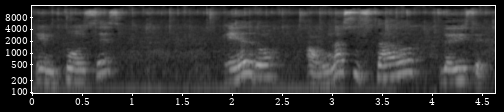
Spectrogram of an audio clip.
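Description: Woman, Sunday school teacher, highish and very lively delivery, recorded off-mic in an echoey room. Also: very slow. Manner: animated storytelling, asks children questions. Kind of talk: children's Bible story lesson. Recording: roomy echo, distant mic, faint background hum.

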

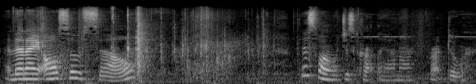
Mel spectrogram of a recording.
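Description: Her voice is mid-range and moderately paced, set against a noisy background. This family vlogger chats cheerfully to her audience on a handheld camera held at arm's length, starting in the car before heading into her kitchen and living room at home.

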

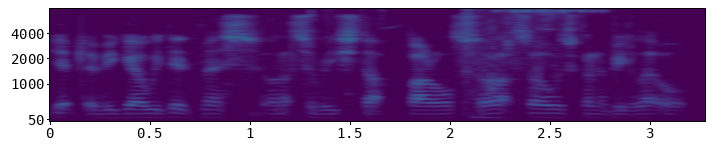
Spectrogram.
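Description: Excitable male gaming streamer. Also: on the low side, rapid-fire, slight background noise. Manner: shouts excitedly in fights, chatty when calm. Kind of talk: live gameplay commentary.

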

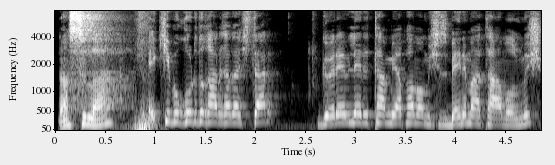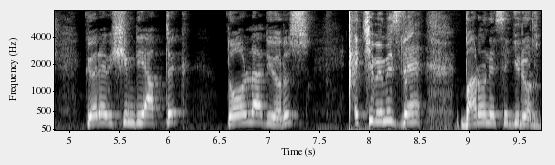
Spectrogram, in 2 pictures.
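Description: A young man with a slightly high voice talks his viewers through his game session. His commentary is casual and chatty, and he calls out to his audience as friends. He gets excitable easily. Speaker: gaming YouTuber.

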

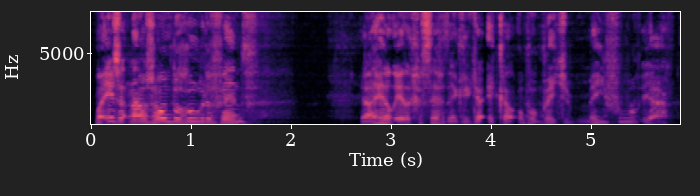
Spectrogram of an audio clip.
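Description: A man's voice: sits high, moderate pace, slightly rough. A Dutch man preaching a sermon as pastor, retelling a Bible story with acted-out lines and direct questions to his listeners. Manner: lively storytelling, voicing biblical characters, direct questions to the congregation. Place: church hall. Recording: long church reverb.

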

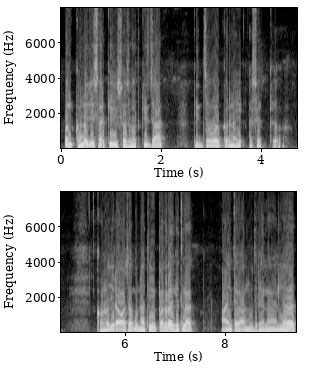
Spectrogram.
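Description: A man's voice: fairly low pitch, mellow. A man reading a story aloud and voicing a stern, commanding warrior king with firm authority. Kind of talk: dramatic storytelling.

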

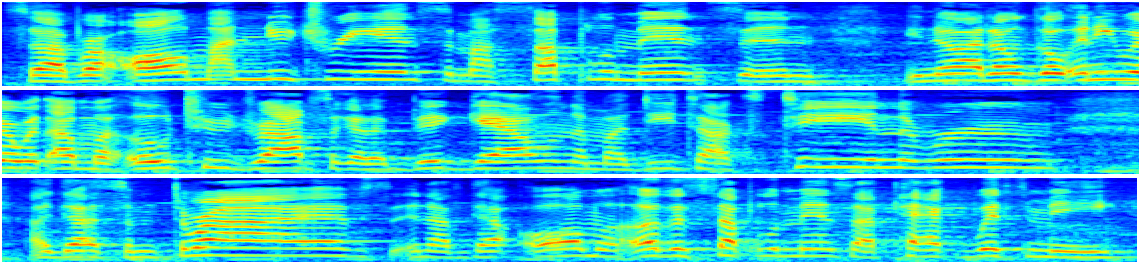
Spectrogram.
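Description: Speaking at a normal speed with a steady tone, this middle-aged wellness promoter's fairly high voice comes across pushed and bright. She's livestreaming from an indoor gym, phone held at arm's length, chatting eagerly and casually with viewers.

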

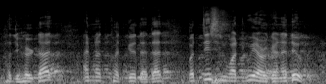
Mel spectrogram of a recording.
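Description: High-voiced man doing comic stage patter. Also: fast, mellow. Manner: chatty, self-mocking, coaxing the crowd. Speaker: stage magician. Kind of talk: comedic stage patter with audience. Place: cruise ship stage. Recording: echoey stage sound with noise.

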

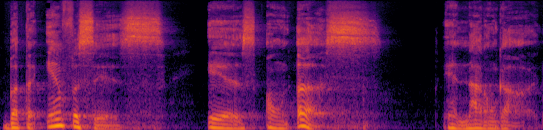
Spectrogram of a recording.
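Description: A man, preaching a sermon as pastor and calling out to the congregation, often building louder and higher for emphasis. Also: expressive, extremely slow. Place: large church sanctuary. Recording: long reverb of a large hall.

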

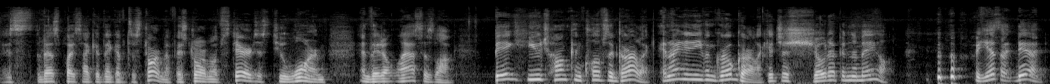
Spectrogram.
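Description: Excitable middle-aged man rambling in his kitchen. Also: a little high. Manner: rambling and excitable, many asides and ums. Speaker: home cooking and gardening vlogger. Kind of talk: casual chatty kitchen vlog. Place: home kitchen, indoors.

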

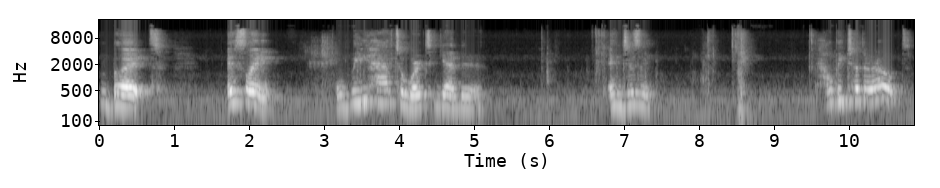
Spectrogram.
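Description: A woman hosting a reaction video, talking earnestly and emotionally with halting, apologetic restarts. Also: fairly high pitch. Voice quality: emotional, soft-spoken. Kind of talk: casual reaction commentary. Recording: roomy room with faint noise.

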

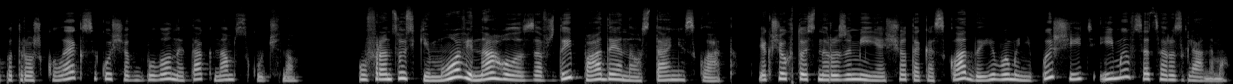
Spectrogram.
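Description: Woman, online language teacher, fairly high voice, patient and clear, dry close sound. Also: no echo. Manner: slow, drawn-out model words. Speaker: French teacher. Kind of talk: online grammar lesson.

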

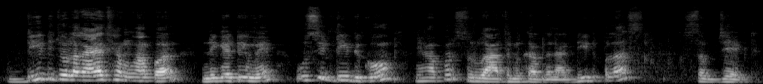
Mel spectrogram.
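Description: This male teacher's voice is a little high and warm, captured from a distance. Using Hindi, he walks a class through English tenses, moving slowly and repetitively and supplying answers to his own questions.

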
